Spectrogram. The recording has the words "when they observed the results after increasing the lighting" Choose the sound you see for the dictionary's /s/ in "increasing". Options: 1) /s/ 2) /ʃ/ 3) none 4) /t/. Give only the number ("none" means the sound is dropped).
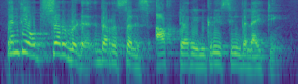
1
